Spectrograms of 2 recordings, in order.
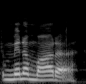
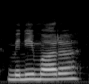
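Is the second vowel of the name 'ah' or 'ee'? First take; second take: ah; ee. First: Every vowel is the same 'ah' sound. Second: The second vowel is an 'ee' sound. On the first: The speaker calls it right. "It's perfectly phonetic" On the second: The speaker calls it wrong. "like mini"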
